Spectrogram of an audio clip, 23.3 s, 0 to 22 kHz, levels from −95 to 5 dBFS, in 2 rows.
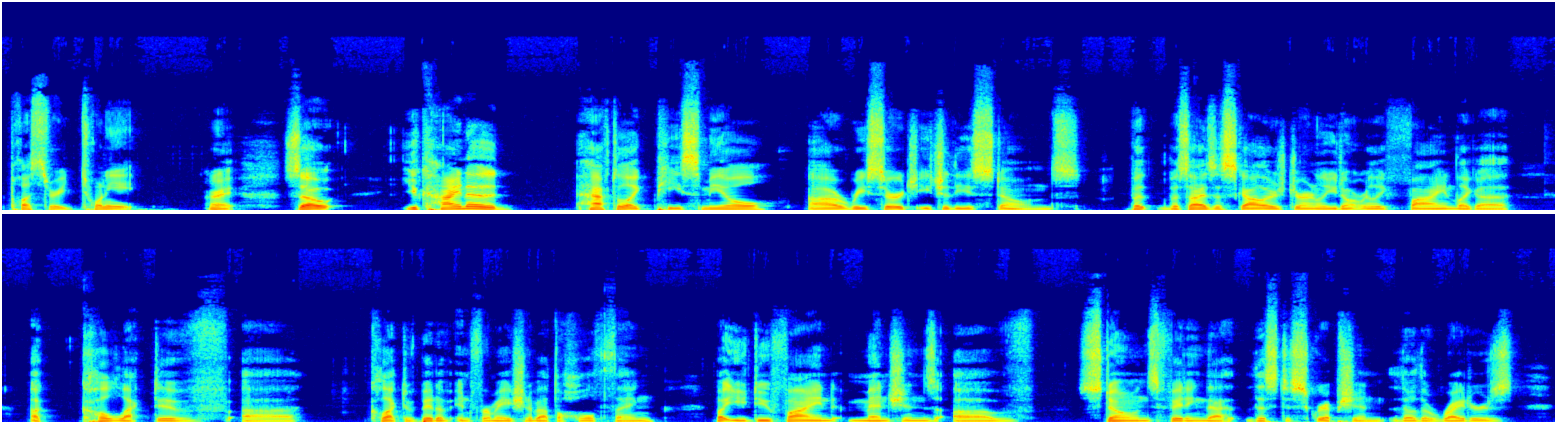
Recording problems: none

